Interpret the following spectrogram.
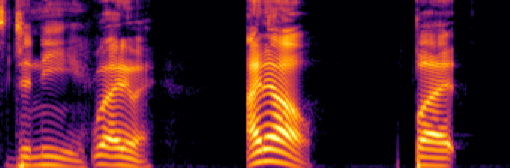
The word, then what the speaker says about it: Denis: and he's French, so it's Denis.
